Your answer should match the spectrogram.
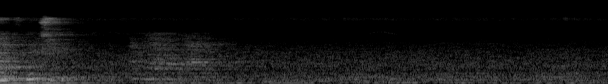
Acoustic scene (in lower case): subway station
